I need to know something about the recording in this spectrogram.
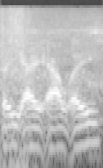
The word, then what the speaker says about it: Bale: Yeah, and if you want to find me on social media, then B-A-L-E, Bale. Hey, Bale, Bale, B-A-L-E. Sure it is. That's not how it's spelled, everybody.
